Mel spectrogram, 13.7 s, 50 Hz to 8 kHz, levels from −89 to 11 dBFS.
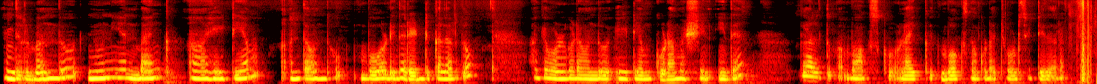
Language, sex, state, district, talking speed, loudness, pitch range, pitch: Kannada, female, Karnataka, Belgaum, 80 wpm, -17 LUFS, 240-265 Hz, 255 Hz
